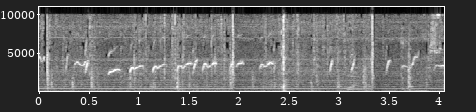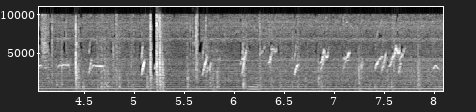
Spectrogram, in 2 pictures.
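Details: Brood of day-old northern bobwhite quail chicks hatched indoors, recorded in a dark room around 9pm. Scattered high, short upward-sweeping peeps, sometimes in quick runs, over a constant hum with occasional knocks.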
